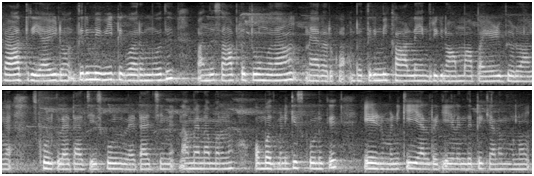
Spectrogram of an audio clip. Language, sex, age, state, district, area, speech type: Tamil, female, 18-30, Tamil Nadu, Ariyalur, rural, spontaneous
